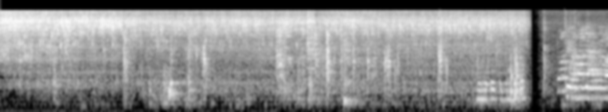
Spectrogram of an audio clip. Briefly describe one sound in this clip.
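Onions sizzle and crackle in hot oil.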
